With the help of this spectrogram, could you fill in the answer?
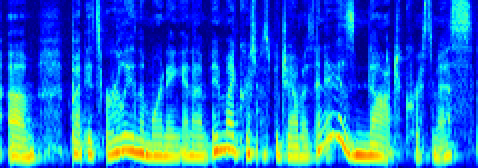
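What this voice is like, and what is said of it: Soft whispered speech. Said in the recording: “I'm whispering. I'm sorry. I'm not meaning to whisper. It just comes naturally. If it's still dark out, I'm going to whisper.”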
